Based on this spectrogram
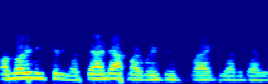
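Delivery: very faint, very quiet, smothered, muffled speech. Talking with others who can't make out the speaker, muffled voice. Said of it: "You sound muffled".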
